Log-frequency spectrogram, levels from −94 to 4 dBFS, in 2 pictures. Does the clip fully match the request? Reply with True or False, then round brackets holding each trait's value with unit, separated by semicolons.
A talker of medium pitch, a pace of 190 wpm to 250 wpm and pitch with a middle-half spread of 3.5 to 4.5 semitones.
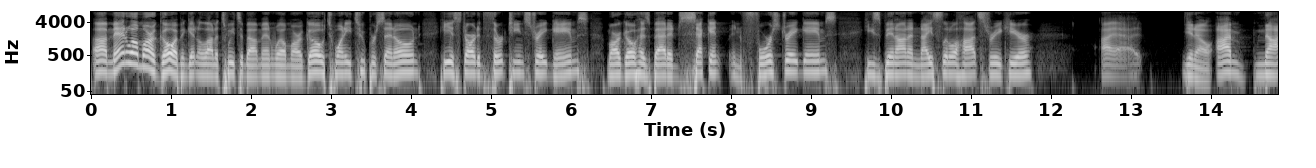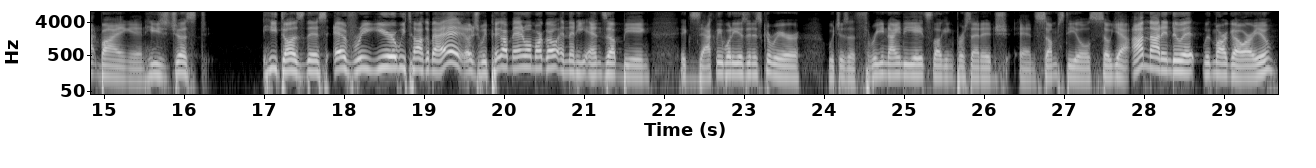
True (150 Hz; 195 wpm; 4.2 semitones)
